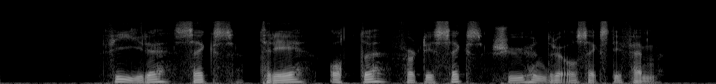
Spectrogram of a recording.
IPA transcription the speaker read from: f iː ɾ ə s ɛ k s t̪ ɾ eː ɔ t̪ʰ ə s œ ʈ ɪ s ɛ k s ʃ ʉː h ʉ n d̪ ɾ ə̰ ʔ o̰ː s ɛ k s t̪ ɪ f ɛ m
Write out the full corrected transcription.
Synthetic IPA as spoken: f iː ɾ ə s ɛ k s t̪ʰ ɾ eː ɔ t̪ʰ ə f œ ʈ ɪ s ɛ k s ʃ ʉː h ʉ n d̪ ɾ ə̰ ʔ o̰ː s ɛ k s t̪ ɪ f ɛ m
